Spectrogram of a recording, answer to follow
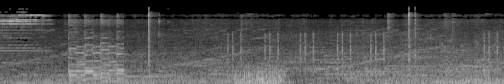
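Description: Dragon Link 'Happy Lantern' video slot machine playing its game music and chiming note runs as the reels spin, with a few sharp clicks and a short noisy burst about halfway through.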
